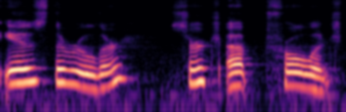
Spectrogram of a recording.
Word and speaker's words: Trollge: Am I saying it right? Troll. Troll or Trollage? I mean, there's no E between the L and the G, but Trollge.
